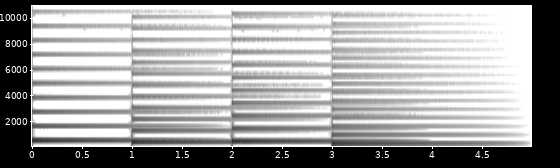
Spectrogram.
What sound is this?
4-tone chime WESTMINSTER
A simple and short 4-tone chime that sound like westminster.
bell, chime, ding, microphone, pa, ping, ring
